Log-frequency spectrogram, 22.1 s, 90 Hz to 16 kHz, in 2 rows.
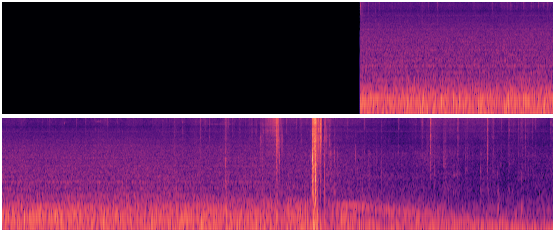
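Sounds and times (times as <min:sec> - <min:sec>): car driving rumble: 0:11.7 - 0:22.0.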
